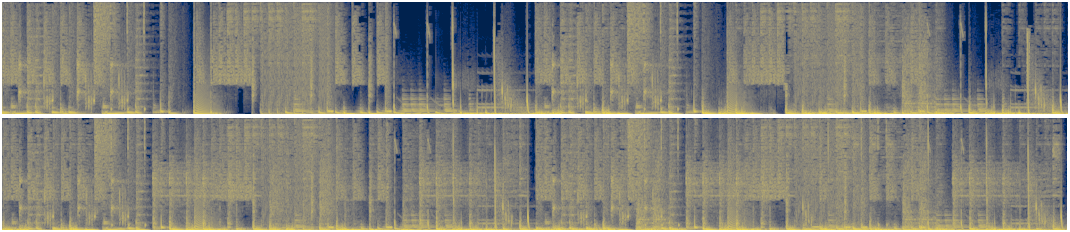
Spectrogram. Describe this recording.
Drumloops and Noise Candy. For the Nose
acid, breakbeat, drumloops, drums, electro, electronica, experimental, extreme, glitch, hardcore, idm, processed, rythms, sliced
